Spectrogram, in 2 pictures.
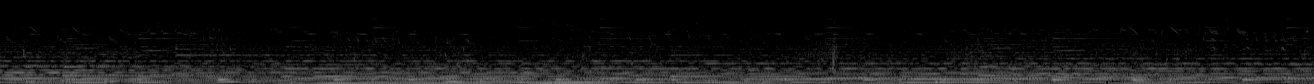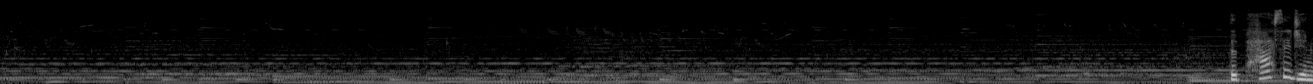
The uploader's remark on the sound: Relax to the sounds of birds in nature and guitar music.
